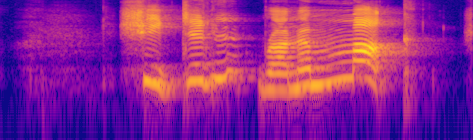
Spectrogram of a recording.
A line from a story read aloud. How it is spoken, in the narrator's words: shouted Hermione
